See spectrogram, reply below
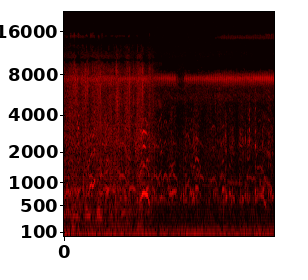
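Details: Early-winter Tundra swans fresh from migration in rice fields by Ochigata lagoon, Hakui, November 2022; a couple of loud honks followed by a rapid string of overlapping arched bugling calls from the flock, with low rumble beneath.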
